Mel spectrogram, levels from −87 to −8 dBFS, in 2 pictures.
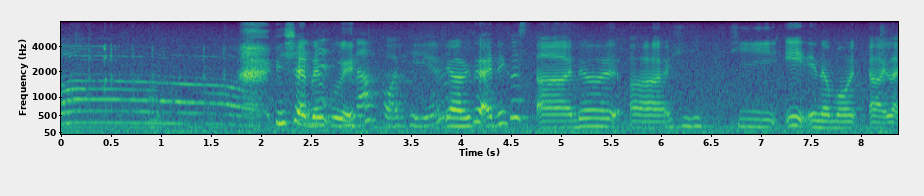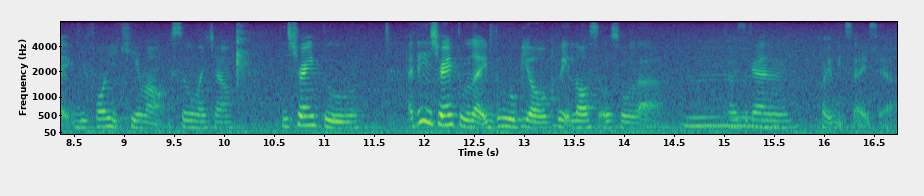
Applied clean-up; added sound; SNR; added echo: none; none; none; none.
